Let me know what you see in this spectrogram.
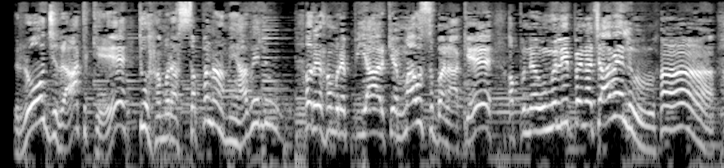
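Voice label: Awadhi, male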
